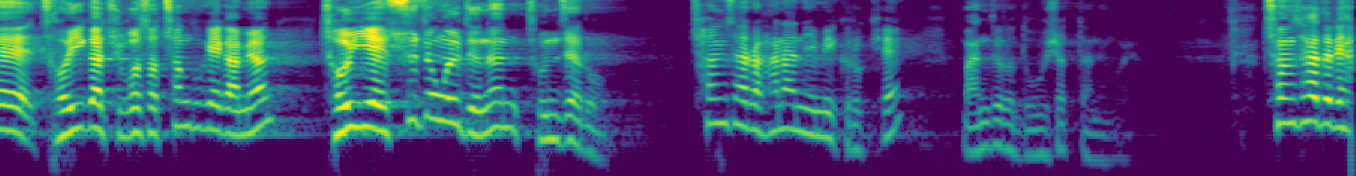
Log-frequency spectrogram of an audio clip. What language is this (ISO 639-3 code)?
kor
